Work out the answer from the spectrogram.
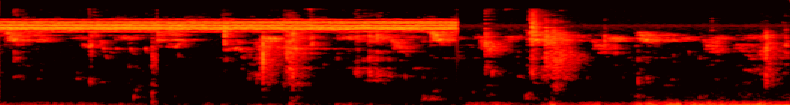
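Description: Birds chirping over a steady high-pitched buzz that stops suddenly about three seconds in, after which a low rumble comes up.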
